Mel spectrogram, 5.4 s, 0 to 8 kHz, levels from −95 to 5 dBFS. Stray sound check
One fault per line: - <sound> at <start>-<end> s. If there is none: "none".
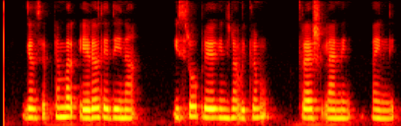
none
